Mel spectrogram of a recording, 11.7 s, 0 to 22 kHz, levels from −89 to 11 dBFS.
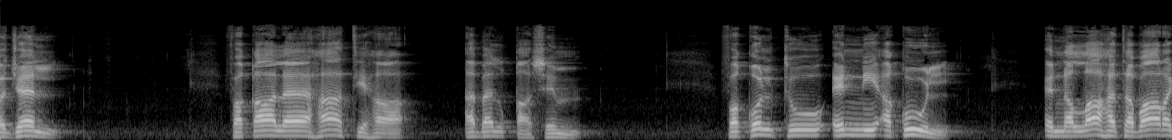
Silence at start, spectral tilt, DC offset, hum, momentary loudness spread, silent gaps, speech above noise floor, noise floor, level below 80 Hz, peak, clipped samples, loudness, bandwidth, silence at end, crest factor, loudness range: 0 s; -5 dB/octave; under 0.1%; none; 12 LU; none; 47 dB; -67 dBFS; -62 dBFS; -2 dBFS; under 0.1%; -20 LUFS; 10.5 kHz; 0 s; 20 dB; 6 LU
